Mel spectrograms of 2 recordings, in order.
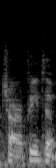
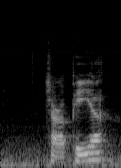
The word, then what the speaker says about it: Charapilla: Not Charapita, but Charapilla with the double L, which is pronounced like a Y.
